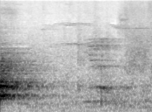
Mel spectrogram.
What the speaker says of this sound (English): What a cute dog.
